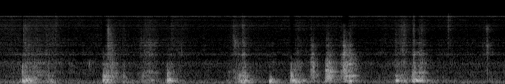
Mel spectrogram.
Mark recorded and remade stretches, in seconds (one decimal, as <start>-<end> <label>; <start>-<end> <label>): 0.0-5.1 remade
